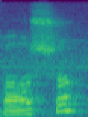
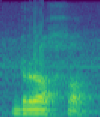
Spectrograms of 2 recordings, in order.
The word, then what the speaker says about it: rojo: de ser por exemplo a palavra roxo em português e a palavra Rojo bem diferente né Rojo Rojo mas Rojo escreve R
